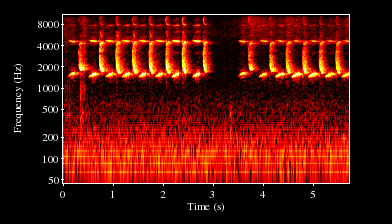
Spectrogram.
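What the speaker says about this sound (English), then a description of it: "And this is how the cardinal sounds." A cardinal whistles a run of quick, clear, descending slurred notes in a rapid rhythmic series, pauses briefly, then repeats the same phrase, bright and fairly close over quiet background.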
